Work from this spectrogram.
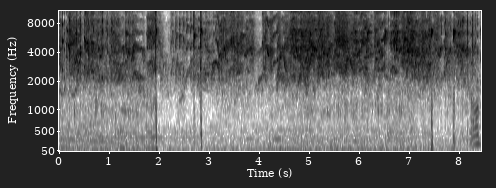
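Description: A pair of opaline birds at a bird farm chirps and squawks nearby, with quick high tweets running almost continuously and a few sharp clicks.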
